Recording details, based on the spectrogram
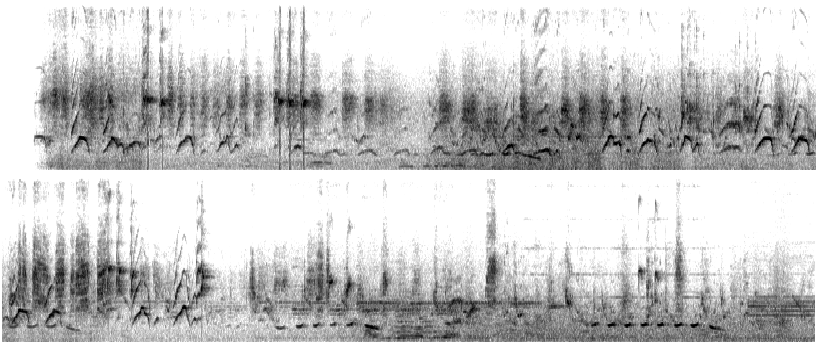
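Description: A group of cockatiels chatters with overlapping whistled, rising and falling chirps.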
